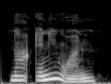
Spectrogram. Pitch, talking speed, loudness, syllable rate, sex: 185 Hz, 160 wpm, -12 LUFS, 5.9 syllables/s, female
